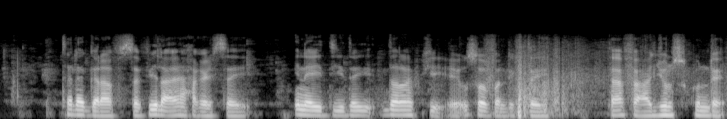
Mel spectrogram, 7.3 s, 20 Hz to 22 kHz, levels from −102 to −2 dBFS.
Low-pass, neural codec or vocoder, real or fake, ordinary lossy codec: none; none; real; none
